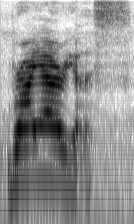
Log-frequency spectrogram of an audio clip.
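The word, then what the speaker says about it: Briareus: Okay, pronunciation. Briarius.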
